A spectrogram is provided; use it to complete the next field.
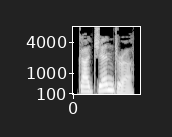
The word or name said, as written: gajendra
